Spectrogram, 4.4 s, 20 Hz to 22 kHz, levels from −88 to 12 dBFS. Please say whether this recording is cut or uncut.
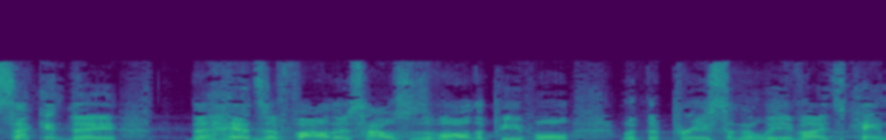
uncut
